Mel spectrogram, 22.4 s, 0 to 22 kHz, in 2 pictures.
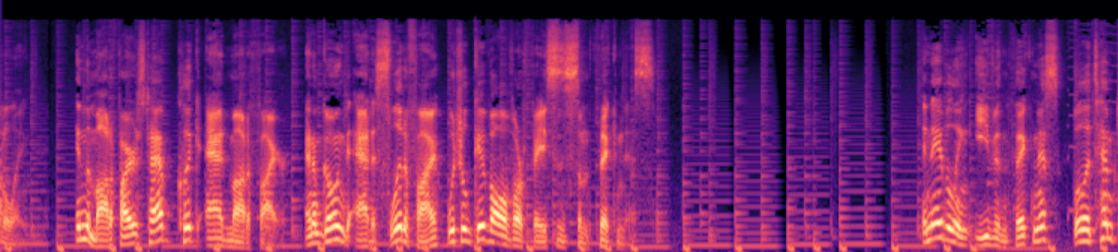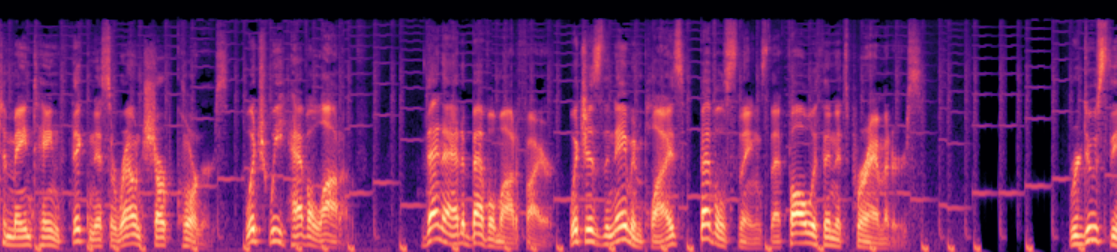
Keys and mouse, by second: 0.6-3.2 drag, 3.2 middle click, 3.3-7.4 drag, 7.5-7.8 shift+middle drag, 8.0 click, 10.8-14.6 middle drag, 14.6-20.4 drag, 20.4-22.0 middle drag, 22.0-22.3 drag.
